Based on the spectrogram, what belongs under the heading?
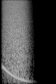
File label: whip whoosh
